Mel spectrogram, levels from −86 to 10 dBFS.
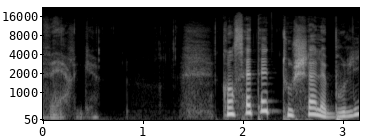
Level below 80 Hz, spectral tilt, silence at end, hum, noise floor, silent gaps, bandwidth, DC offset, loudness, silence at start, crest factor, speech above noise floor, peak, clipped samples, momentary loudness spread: -44 dBFS; -5.5 dB/octave; 0 s; none; -65 dBFS; none; 16.5 kHz; under 0.1%; -20 LUFS; 0 s; 18 dB; 46 dB; -4 dBFS; under 0.1%; 13 LU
